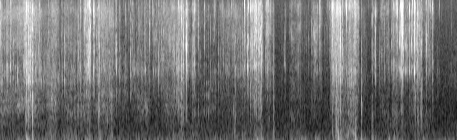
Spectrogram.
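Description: A large, thin, flexible sheet of clear polyethylene bubble wrap is held up in both hands while fingertips with short painted nails crinkle and press it. The result is a run of bright, crackling crinkles and sharp little pops spread unevenly through the clip, with denser bursts and quick, dry decays.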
